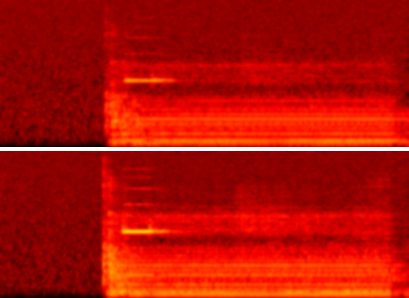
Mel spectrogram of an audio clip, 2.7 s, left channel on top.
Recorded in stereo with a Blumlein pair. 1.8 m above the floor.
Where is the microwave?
45° right, 2.0 m.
